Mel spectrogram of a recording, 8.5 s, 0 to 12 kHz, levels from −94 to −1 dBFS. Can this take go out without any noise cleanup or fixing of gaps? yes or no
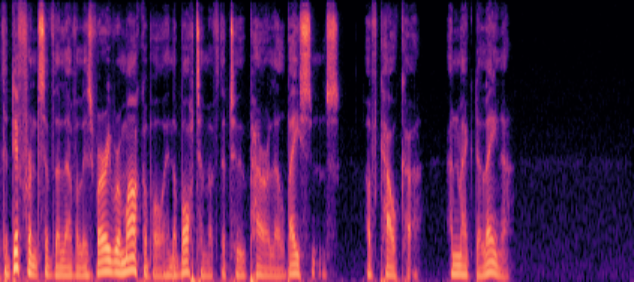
yes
